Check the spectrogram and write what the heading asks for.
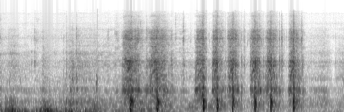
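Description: Airsoft electric rifle (SCAR-L AEG) firing a quick string of semi-auto shots from inside a plywood bunker: about ten sharp cracks in two seconds, after a second or so of rustling movement.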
